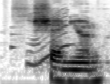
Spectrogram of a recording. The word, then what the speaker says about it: Xianyun: Xianyun. So I pronounced it good, at least better than the mound.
